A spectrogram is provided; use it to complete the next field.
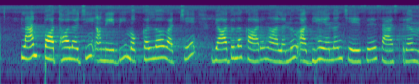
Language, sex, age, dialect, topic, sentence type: Telugu, female, 18-24, Southern, agriculture, statement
